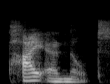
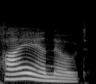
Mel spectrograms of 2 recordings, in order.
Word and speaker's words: pyannote: Intermediate level is to achieve a fine to fine-tuning and handle how to pronounce. Panote. Py anote. Py anote. Py anote.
